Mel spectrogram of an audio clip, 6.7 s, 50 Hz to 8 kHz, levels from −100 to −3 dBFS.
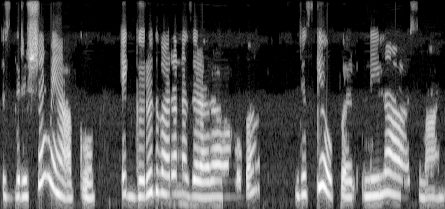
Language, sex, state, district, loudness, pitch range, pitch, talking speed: Hindi, female, Chandigarh, Chandigarh, -13 LUFS, 225-270 Hz, 240 Hz, 125 wpm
